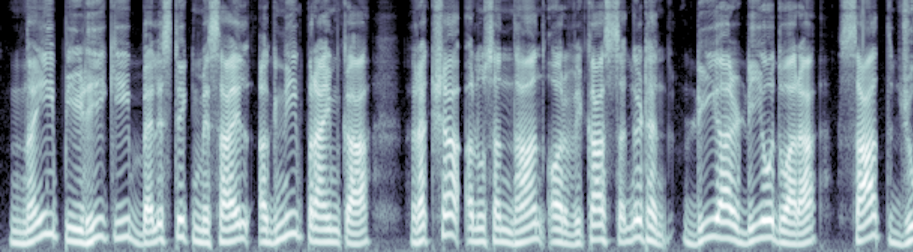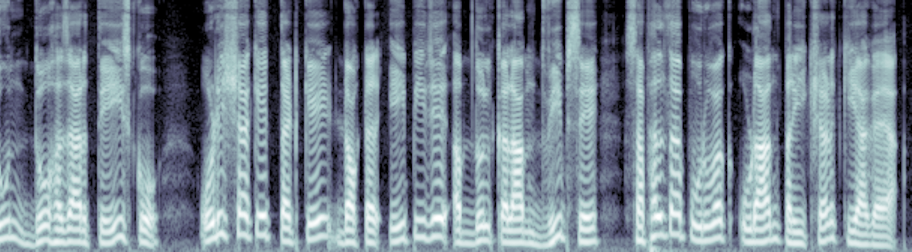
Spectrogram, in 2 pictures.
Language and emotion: Hindi, neutral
